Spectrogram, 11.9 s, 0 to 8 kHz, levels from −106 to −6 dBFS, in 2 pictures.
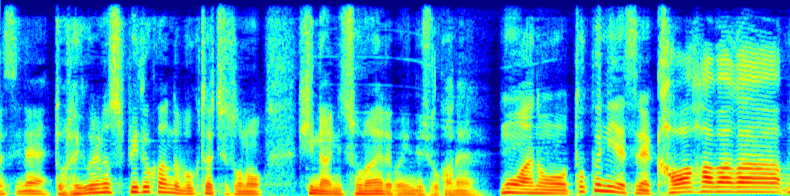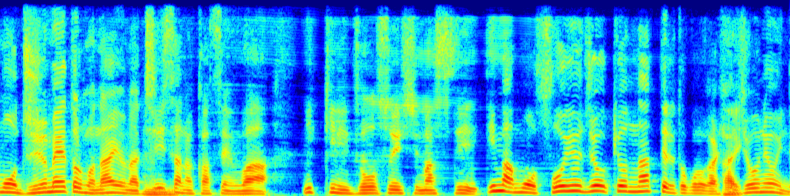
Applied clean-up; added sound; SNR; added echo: neural mask model DeepFilterNet 3.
